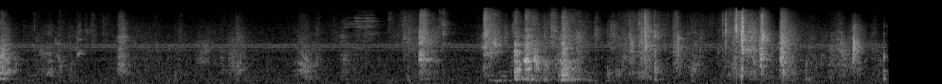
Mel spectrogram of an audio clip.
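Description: Irregular clicks, knocks and rustling from hands handling dressing supplies while a small adhesive bandage goes on a freshly biopsied spot. The clicks grow louder and busier about five seconds in. A faint steady high tone sounds for the first few seconds, and all sound cuts off abruptly near the end.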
